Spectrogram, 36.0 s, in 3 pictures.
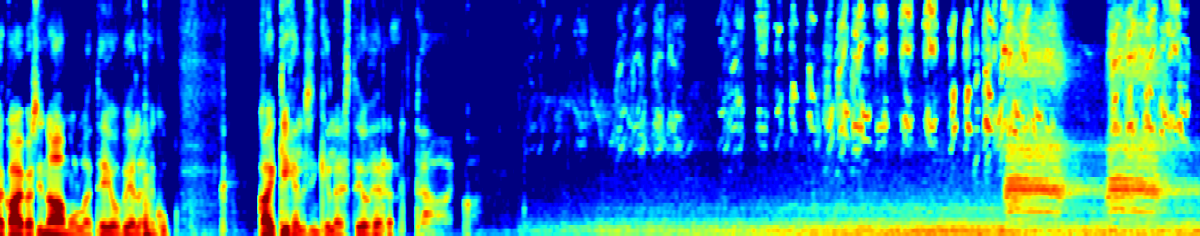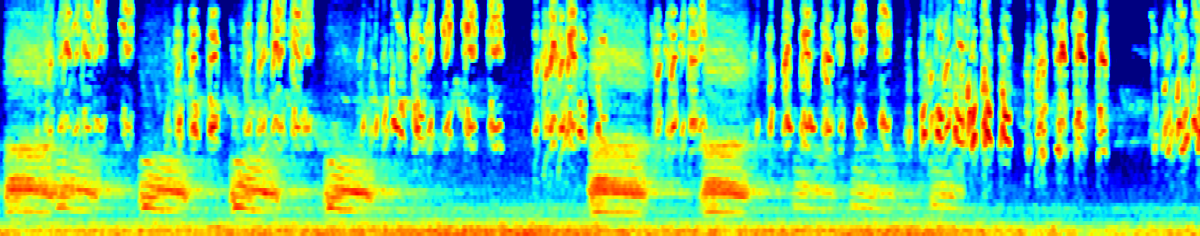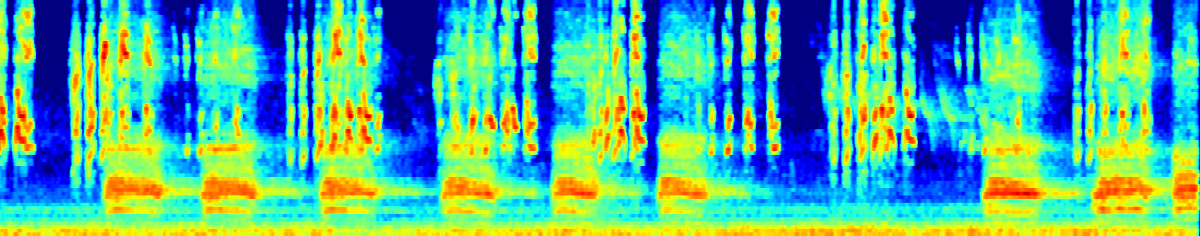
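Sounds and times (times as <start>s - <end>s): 
speech: 0.0s - 4.8s
hum: 0.0s - 35.9s
birds chirping: 5.2s - 35.9s
crows giving alarm calls: 9.7s - 35.9s.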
